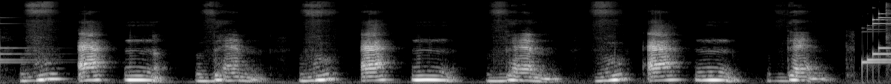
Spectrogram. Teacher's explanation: উপরের পাটির দাঁত নিজের ঠোঁটের নরম অংশে লাগিয়ে উচ্চারণ করতে হবে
